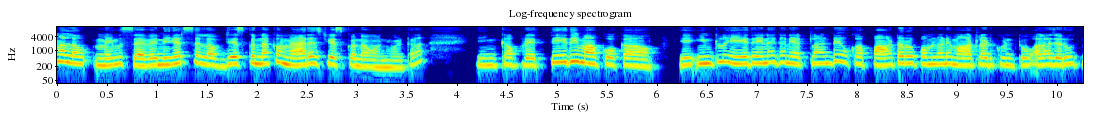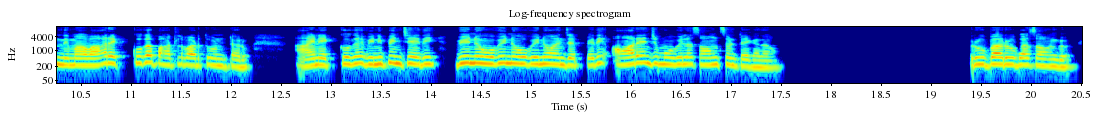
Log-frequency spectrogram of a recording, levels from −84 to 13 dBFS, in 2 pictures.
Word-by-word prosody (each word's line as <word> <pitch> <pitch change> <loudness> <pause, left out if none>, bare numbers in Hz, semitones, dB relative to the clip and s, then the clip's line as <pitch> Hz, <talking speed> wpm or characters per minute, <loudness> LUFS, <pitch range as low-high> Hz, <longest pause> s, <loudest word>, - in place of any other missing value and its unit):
Love 270 -1 +2 0.2
మేము 230 +3 0
7 230 +1 +3
years 285 +3 +1
love 230 -3 +1
జేసుకున్నాక 265 +2 +2
marriage 250 +4 +3
చేసుకున్నామనమాట. 200 -7 -2 0.8
ఇంకా 230 +2 -4
ప్రతీదీ 300 +9 +1
మాకొక 255 -3 +2 0.6
ఇ - - +1 0.2
ఇంట్లో 310 +4 0
ఏదైనా 280 +2 +1
గాని 295 -2 0
ఎట్లా 265 +2 -4
అంటే 295 +5 -2
ఒక 270 -2 -2
పాట 230 +1 +4
రూపంలోనే 260 -1 0
మాట్లాడుకుంటూ 230 0 -1
అలా 235 +1 +1
జరుగుతుంది. 245 0 -1
మా 225 - +3
వారెక్కువగా 280 +4 +1
పాటలు 240 0 -5
పాడుతూ 230 +1 0
ఉంటారు. 195 -2 -5 0.6
ఆయనెక్కువగా 235 +4 0
వినిపించేది 260 0 +1 0.3
విను 285 0 +3 0.2
విను 280 -1 +1
విను 260 0 +1
అని 240 -1 -2
చెప్పేది 230 +4 -4 0.2
'ఆరెంజ్' 275 +1 +2
మూవీలో 250 +1 -1
సాంగ్సుటాయి 235 -4 -3
గదా! 180 -1 -4 2.0
'రూబ 250 0 0
రూబా' 240 -1 +1
సాంగు. 210 -3 -2
245 Hz, 125 wpm, -20 LUFS, 230-270 Hz, 2.0 s, పాట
